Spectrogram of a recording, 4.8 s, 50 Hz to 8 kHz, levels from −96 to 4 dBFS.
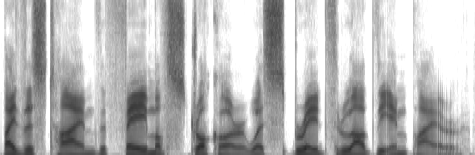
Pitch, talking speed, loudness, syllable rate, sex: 100 Hz, 150 wpm, -21 LUFS, 3.4 syllables/s, male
